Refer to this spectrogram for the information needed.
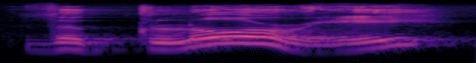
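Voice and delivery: GLORY loud and stretched out long; emphatic proclamation. Acted. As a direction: swell hugely on "glory", drawing it out. Proclaims climax of scripture verse.

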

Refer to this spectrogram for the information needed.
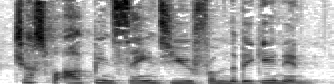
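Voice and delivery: high, emphatic reply; high insistent answer; Jesus. Acted. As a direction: pitch it high and fall away at the end. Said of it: "and he says".

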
